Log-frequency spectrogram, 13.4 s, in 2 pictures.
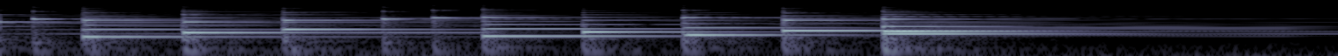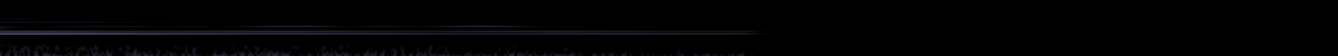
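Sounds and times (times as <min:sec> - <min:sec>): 
piano: 0:00.0 - 0:10.5.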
